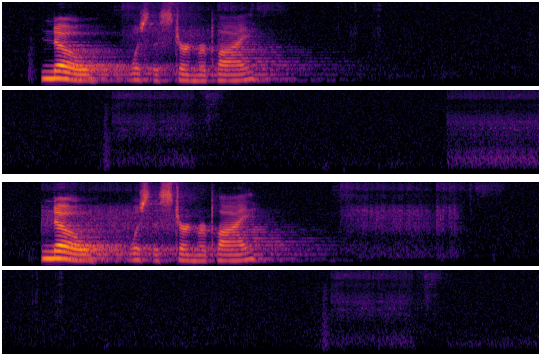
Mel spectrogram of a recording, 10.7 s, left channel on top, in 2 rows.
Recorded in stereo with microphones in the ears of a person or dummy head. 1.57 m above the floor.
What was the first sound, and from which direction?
A woman speaking, 5° right (ahead or behind).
